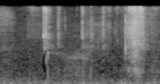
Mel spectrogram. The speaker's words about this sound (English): Do you hear that? That's the sound of Comic Book Land knife cutting open.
